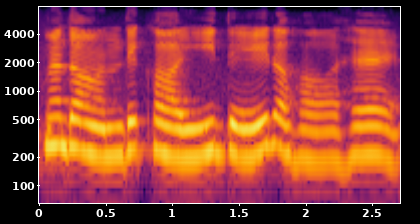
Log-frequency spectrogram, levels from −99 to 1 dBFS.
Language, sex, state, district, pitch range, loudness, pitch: Hindi, female, Madhya Pradesh, Umaria, 200-235 Hz, -14 LUFS, 215 Hz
